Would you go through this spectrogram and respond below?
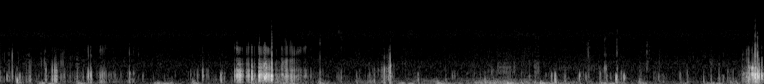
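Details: Irregular gurgling, bubbling and rumbling stomach sounds from a hungry person lying down after skipping breakfast, a small lunch and two doughnuts four hours later; stomach growling.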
